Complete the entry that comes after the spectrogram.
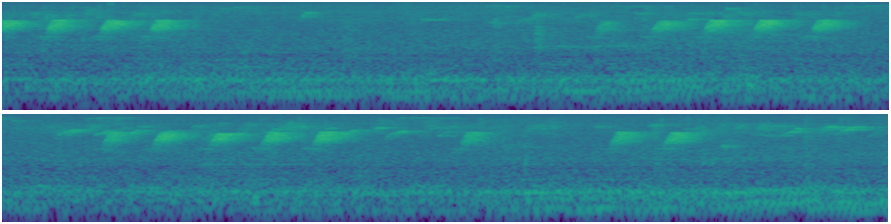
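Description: A small bird chirping in quick runs of three to five short, high chirps, repeated several times, over a faint steady low hum.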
